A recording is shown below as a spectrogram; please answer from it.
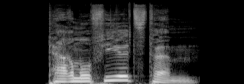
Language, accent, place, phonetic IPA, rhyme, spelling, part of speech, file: German, Germany, Berlin, [ˌtɛʁmoˈfiːlstəm], -iːlstəm, thermophilstem, adjective, De-thermophilstem.ogg
- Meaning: strong dative masculine/neuter singular superlative degree of thermophil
